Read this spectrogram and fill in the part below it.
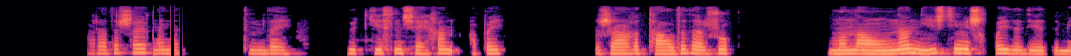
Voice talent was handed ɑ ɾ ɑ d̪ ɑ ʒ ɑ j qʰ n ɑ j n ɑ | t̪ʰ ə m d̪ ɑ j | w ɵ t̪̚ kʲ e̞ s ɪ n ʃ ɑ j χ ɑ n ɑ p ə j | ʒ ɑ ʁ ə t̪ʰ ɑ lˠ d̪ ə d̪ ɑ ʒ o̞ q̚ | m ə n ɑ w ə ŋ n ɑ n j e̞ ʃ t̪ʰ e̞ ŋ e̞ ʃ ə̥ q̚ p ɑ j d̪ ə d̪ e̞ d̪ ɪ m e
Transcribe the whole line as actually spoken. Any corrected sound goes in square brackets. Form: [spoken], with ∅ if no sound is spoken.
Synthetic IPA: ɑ ɾ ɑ d̪ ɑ [ʃ] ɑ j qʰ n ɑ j n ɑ | t̪ʰ ə m d̪ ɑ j | w ɵ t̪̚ kʲ e̞ s ɪ n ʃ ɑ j χ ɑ n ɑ p [ɑ] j | ʒ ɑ ʁ ə t̪ʰ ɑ lˠ d̪ ə d̪ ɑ ʒ o̞ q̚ | m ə n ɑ w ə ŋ n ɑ n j e̞ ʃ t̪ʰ e̞ ŋ e̞ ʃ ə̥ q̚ p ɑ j d̪ ə d̪ e̞ d̪ ɪ m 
